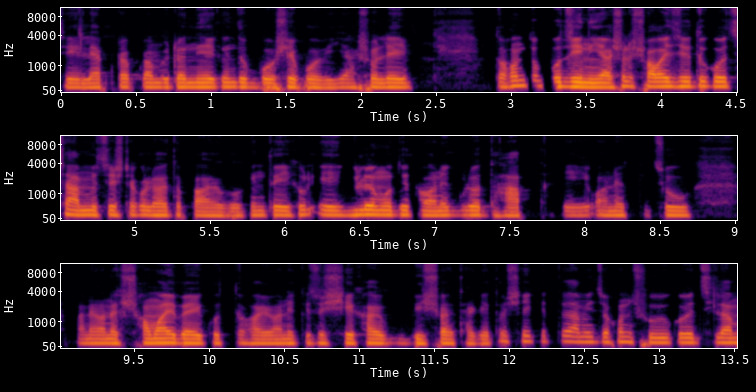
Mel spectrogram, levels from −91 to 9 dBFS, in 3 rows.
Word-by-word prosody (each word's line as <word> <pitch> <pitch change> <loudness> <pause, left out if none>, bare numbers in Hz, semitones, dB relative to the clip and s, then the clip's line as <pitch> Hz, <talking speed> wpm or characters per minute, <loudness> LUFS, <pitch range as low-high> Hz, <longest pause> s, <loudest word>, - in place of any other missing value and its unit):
যে 125 - -1
laptop 130 +1 -3
computer 130 0 +1
নিয়ে 130 0 +5
কিন্তু 135 -1 +2
বসে 130 +1 +2
পড়ি, 115 -2 0
আসলে 130 +2 +1 0.7
তখন 165 - +1
তো - - -6
বুঝিনি 145 -2 +6
আসলে 150 +4 -1
সবাই 145 0 +7
যেহেতু 150 0 +3
করছে 150 +1 +3
আমিও 135 0 +2
চেষ্টা 135 -1 -2
করলে 135 -1 +1
হয়তো 130 +1 -3
পারবো 120 -1 -2
কিন্তু 130 0 -5
এগুকু 130 +3 -2 0.2
এগুলোর 135 +2 +4
মধ্যে 140 0 +2
তো - - -11
অনেকগুলো 130 +2 0
ধাপ 120 0 -3
থাকে 125 -2 -12 0.2
অনেক 125 -1 -2
কিছু 130 +1 -4 0.5
মানে 130 0 -6
অনেক 130 -1 0
সময় 135 0 +4
ব্যয় 130 -1 +4
করতে 130 0 -6
হয় 125 0 -1
অনেক 125 0 -2
কিছু 125 +1 -5
শেখার 130 0 +1 0.3
বিষয় 125 +1 -1
থাকে 120 0 -6
তো - - -9
সেক্ষেত্রে 175 0 -9
আমি 160 - -2
যখন 165 +2 -2
শুরু 145 0 0
করেছিলাম, 145 0 0
130 Hz, 210 wpm, -23 LUFS, 125-140 Hz, 0.7 s, সবাই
